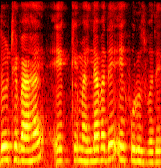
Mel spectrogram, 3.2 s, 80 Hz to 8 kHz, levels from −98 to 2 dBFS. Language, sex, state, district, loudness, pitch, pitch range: Bhojpuri, female, Uttar Pradesh, Ghazipur, -18 LUFS, 215 Hz, 205-230 Hz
